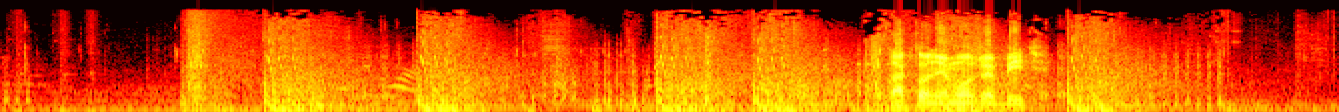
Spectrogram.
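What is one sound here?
A gun fires in rapid bursts with sharp cracks.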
